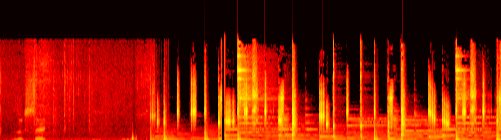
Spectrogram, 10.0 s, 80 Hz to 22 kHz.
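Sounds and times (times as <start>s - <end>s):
wind rumble on microphone: 1.6s - 3.1s.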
